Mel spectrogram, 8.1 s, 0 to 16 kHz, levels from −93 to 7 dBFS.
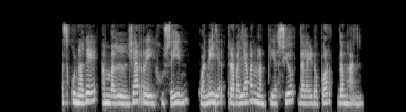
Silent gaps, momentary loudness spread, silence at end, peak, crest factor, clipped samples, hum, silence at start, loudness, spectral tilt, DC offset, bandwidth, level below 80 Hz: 3.79-3.96 s; 7 LU; 0.85 s; -2 dBFS; 18 dB; under 0.1%; none; 1.25 s; -18 LUFS; -3.5 dB/octave; under 0.1%; 8 kHz; -58 dBFS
